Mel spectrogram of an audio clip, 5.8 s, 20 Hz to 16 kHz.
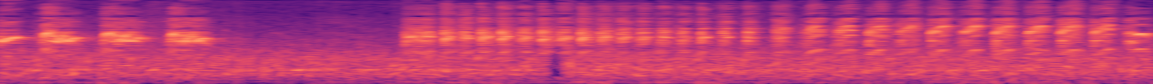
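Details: Long-tailed shrike singing its sparrow-filled fighting song: a few loud chirps, a brief pause, then a fast rattling chatter of rapid high notes near 194 per minute, heard over natural running water.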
